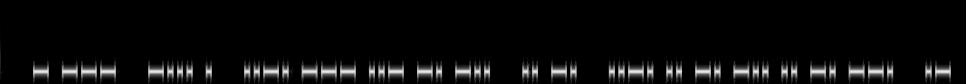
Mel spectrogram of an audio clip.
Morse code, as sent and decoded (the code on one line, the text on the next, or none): - --- / -... / ..-. --- ..- -. -.. / .. -. / ..-. .. -. -.. .. -. --. / .-
TO BE FOUND IN FINDING A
